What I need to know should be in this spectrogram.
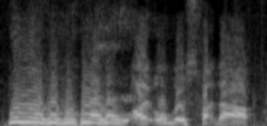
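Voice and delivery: slow, loud relieved gasp of words; relieved exclaim. Real, not acted. Near miss, relieved slow exclaim.

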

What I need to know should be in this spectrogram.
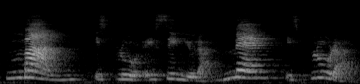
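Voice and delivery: "Man" and "men" drawn out slowly to contrast the vowels; teacher contrasting "Man" and "men" carefully; slow pronunciation model. Shown as a demonstration. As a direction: stretch "men" to show the plural sound. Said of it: "ojo de pronunciation".

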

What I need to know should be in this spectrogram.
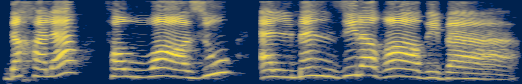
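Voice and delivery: very slow reading, غاضبا ending in a long open "aa"; stretched model reading with the n of غاضبا dropped; alif ending, no tanween. Shown as a demonstration. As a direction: read word by word and close غاضبا as "ghadibaa", without n. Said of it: "إذا قرأناها بدون تنوين، قرأناها ألف".

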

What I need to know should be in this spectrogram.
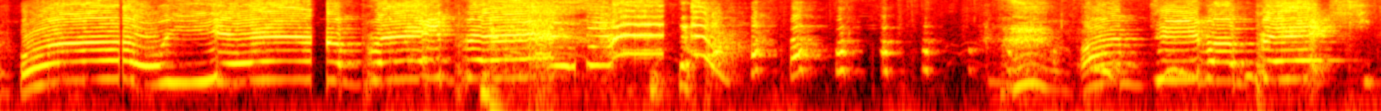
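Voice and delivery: hyped shout. Real, not acted. Gamer hyped in voice chat.

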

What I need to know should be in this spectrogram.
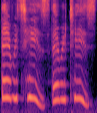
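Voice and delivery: put-on excited young knight calling out. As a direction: point it out eagerly to your steed. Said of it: "Danny called to his steed".

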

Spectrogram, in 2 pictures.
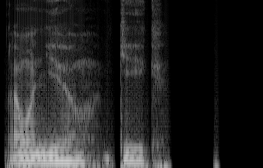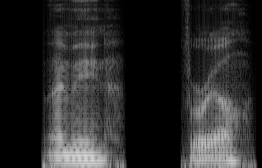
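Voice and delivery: bad boy roleplay.

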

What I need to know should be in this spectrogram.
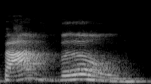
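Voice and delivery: "pavão" stretched out slowly; slow reading. Shown as a demonstration. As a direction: read the word aloud carefully. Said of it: "teacher reads word slowly".

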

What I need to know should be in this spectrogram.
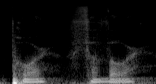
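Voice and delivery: por favor said slow and loud, stress on por; teacher demo, slow. Shown as a demonstration. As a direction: say por favor slowly, leaning on por. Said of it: "Does anybody in class know what that means?".

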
